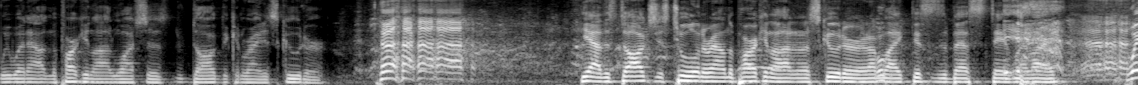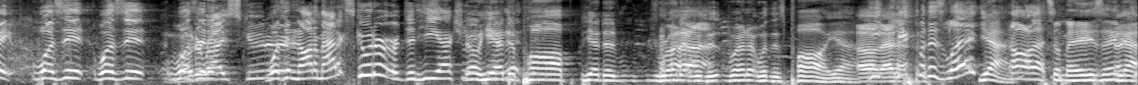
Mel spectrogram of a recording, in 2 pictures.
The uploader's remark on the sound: Live in Portland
